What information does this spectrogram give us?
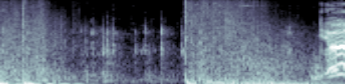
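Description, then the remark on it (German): Video game gunfire crackles in sharp bursts, with an opening volley, a brief lull, then a sudden loud salvo sustaining rapid shots that swell louder at the end. No one speaks. “Bro, er trifft halt jeden Schuss.”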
